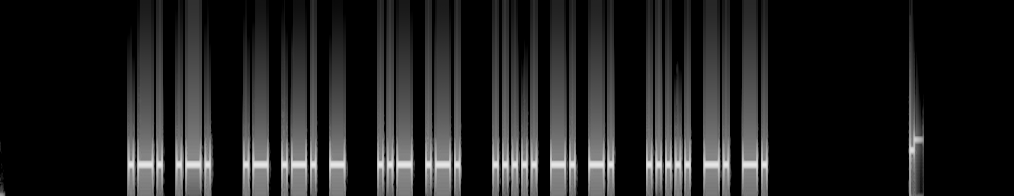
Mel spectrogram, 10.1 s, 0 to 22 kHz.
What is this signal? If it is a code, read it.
Morse code, heard as a keyed tone, about 25 wpm, 690 Hz. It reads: RR ART UR 5NN 5NN
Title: SOTA QSO Practice 25wpm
